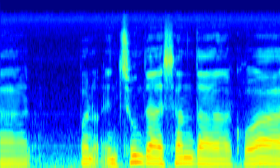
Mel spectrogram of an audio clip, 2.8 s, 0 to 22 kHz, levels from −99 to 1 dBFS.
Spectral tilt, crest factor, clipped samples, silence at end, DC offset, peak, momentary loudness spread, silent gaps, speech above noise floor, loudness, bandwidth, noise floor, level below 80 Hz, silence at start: -6.5 dB/octave; 12 dB; under 0.1%; 0 s; under 0.1%; -20 dBFS; 9 LU; none; 24 dB; -34 LUFS; 16 kHz; -56 dBFS; -58 dBFS; 0 s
